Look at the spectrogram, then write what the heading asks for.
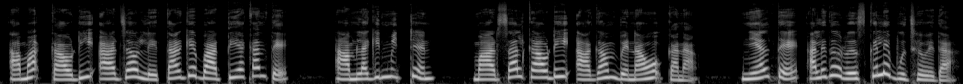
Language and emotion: Santali, happy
